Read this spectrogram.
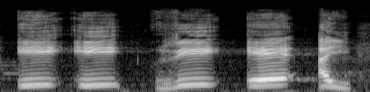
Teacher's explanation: इन चारों स्वरों का जब उच्चारण करते हैं तो हमारी जीभ का आगे का भाग ज्यादा क्रियाशील रहता है है इसीलिए इसको अग्र स्वर कहते हैं बात करें मध्य तो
